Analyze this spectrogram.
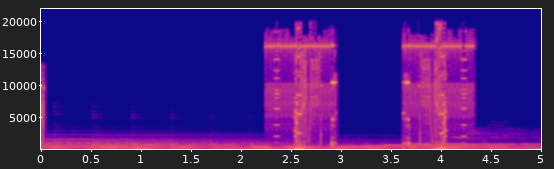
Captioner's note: logo beeps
